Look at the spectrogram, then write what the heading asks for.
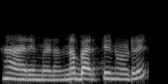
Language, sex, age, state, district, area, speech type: Kannada, female, 18-30, Karnataka, Gulbarga, urban, conversation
